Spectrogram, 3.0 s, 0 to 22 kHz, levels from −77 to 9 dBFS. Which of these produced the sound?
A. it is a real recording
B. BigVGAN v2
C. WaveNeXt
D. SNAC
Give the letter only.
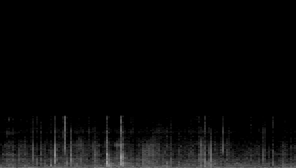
D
